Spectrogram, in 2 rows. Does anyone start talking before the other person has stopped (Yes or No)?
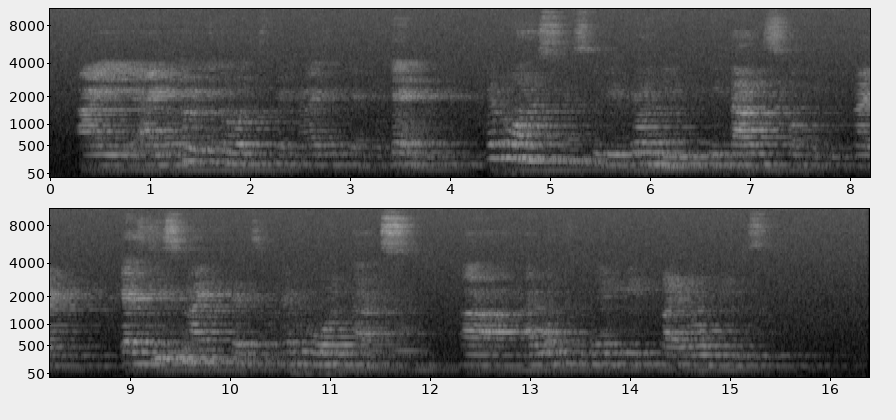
No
